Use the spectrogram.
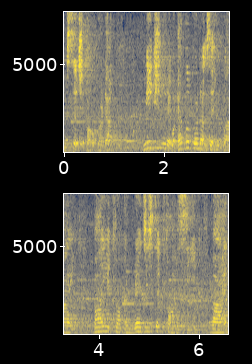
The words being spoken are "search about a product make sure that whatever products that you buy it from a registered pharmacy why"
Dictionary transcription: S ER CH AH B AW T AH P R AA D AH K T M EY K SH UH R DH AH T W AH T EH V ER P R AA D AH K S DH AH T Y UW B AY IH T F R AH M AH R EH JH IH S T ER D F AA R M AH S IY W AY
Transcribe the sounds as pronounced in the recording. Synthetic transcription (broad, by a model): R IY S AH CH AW AH P R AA D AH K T M EY K SH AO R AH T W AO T EH V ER P R AA D AH K S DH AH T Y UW B AY IH T F R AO M AH R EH JH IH S T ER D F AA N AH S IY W AY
